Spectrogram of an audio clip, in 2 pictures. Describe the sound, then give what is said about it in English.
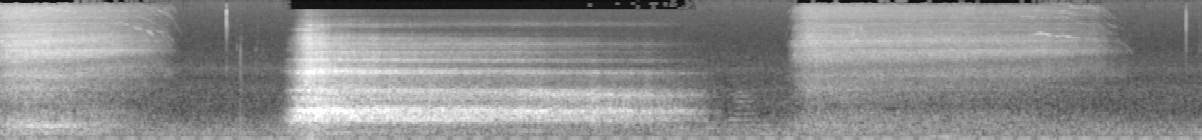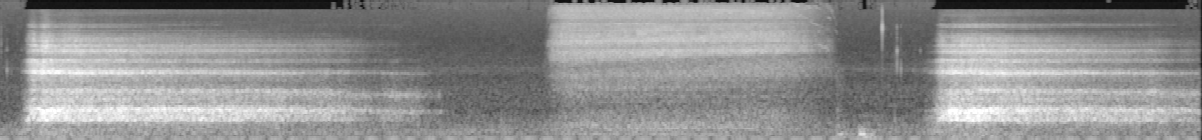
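Three slow, deep breaths drawn in through the nose, each a long airy rush of a few seconds, alternating stronger and softer surges in an even rhythm with short quiet gaps between. “let's take three breaths from that place. In through the nose.”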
